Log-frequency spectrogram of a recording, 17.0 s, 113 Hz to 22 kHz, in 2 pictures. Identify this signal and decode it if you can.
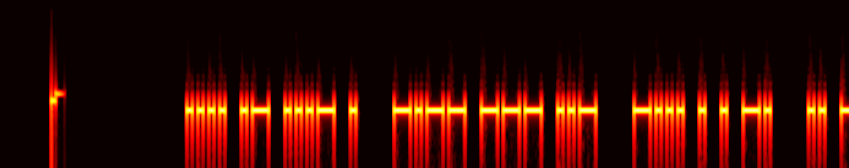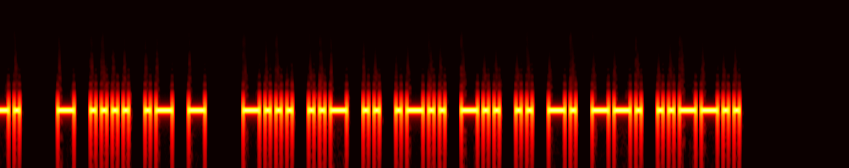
Morse code, heard as a keyed tone, about 22 wpm, 700 Hz. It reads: HAVE YOU BEEN IN THAT BUILDING?
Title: Sentences from Top 1000 Words - Review Part 5 - 22wpm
